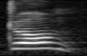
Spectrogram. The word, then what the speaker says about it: trôm: Bắc thì đọc phát âm chữ T-R không rõ. Dạ. Nên người Nam thì họ gọi cái mũ trôm là T-R, trôm.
